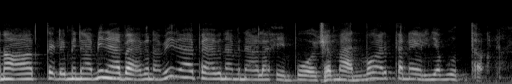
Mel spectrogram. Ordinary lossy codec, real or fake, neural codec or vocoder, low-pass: none; real; none; 7.2 kHz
